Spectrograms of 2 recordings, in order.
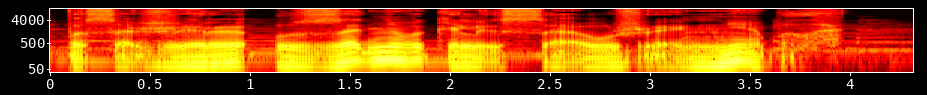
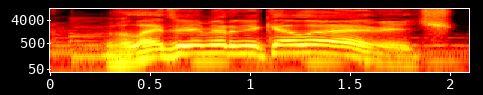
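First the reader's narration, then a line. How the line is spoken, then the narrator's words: Shouted. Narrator (Russian): Костя крикнул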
